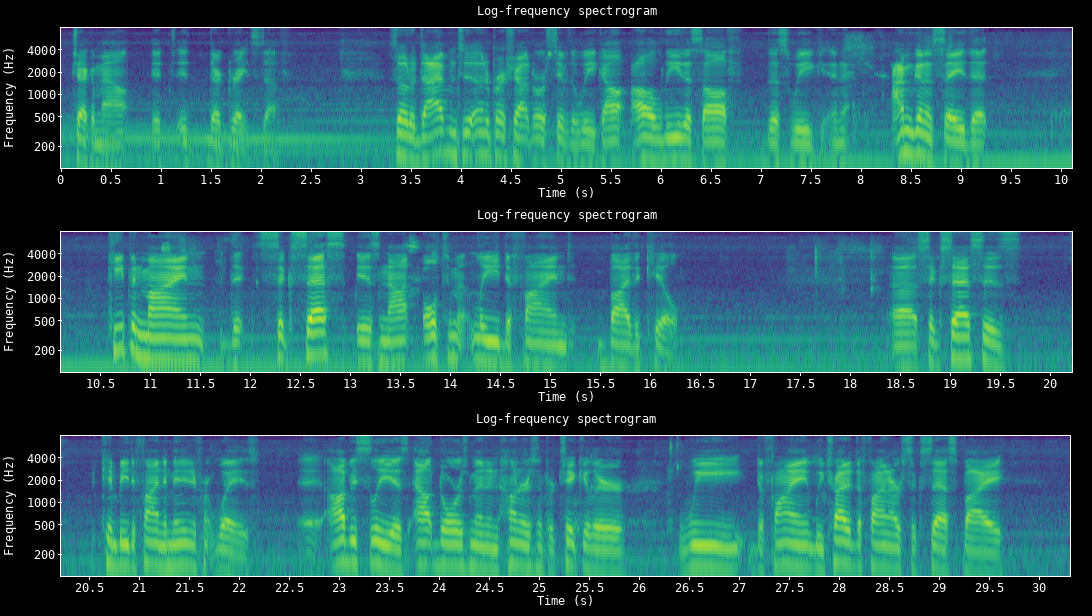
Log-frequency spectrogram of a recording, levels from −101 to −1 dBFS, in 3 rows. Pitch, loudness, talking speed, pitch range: 125 Hz, -22 LUFS, 140 wpm, 115-140 Hz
